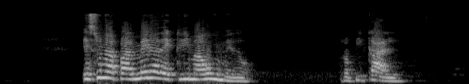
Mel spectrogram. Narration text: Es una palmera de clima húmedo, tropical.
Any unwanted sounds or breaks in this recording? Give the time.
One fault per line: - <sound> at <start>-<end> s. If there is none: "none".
none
